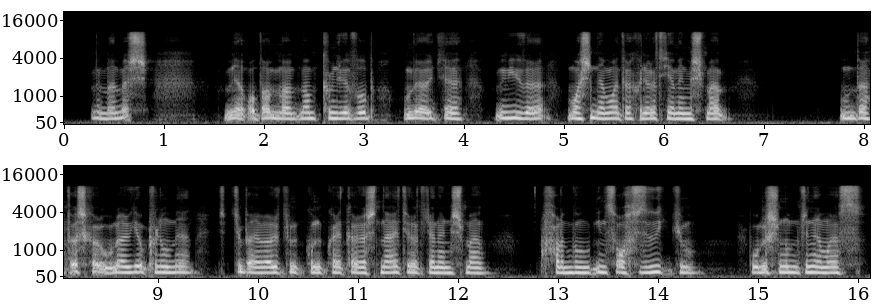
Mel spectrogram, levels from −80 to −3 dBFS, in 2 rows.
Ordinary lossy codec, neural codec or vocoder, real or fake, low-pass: none; autoencoder, 22.05 kHz, a latent of 192 numbers a frame, VITS, trained on many speakers; fake; none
